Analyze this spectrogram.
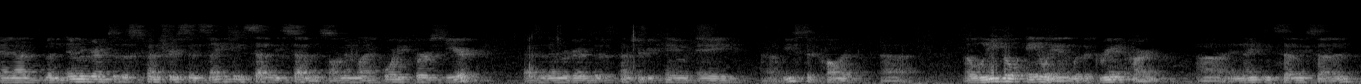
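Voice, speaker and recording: A man talks at a fairly quick pace with a fairly low pitch and ordinary pitch variation. Audible room echo surrounds his voice. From Jamaica, Kingston. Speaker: pastor. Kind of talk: conference panel introduction.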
